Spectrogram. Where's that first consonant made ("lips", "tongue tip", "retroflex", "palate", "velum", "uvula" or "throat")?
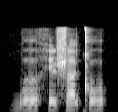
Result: lips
